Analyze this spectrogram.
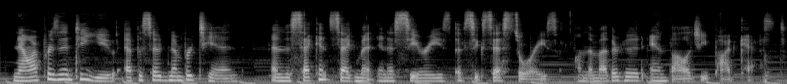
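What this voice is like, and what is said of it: Soothing Southern American accent. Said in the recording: “you have the perfect podcast voice ... I'm so Southern that I feel like there are probably people out there going, what did she say? ... It's so soothing”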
